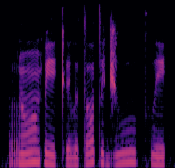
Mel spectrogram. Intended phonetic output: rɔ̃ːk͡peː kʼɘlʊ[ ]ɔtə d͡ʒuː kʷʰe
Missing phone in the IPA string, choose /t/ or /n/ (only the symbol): t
